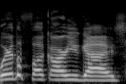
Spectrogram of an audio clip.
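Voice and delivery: mock agitated, upset, exasperated, fed-up outburst. Retelling an angry phone message left at a hotel: imitating someone very upset. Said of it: "he's so upset".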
